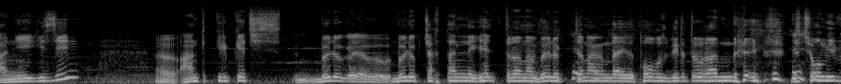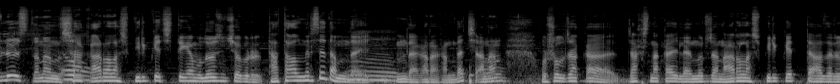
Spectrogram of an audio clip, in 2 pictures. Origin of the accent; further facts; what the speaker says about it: Karatala, Issyk-Kul Region, Kyrgyzstan; Мен Көлдөн болом, Көлдүн Тоң району Каратала деген айылдан болом.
